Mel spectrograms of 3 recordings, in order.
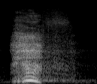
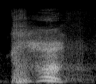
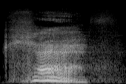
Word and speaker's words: Heth: I can see him pondering and meditating on God's word as he encounters this 8th letter in the Hebrew alphabet, Heth, or Keth. Pronounce the letter with me, Keth, Keth. Clear your throat.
